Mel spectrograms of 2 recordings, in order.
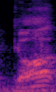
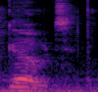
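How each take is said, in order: First: The vowel is short, rhyming with 'got'. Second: The vowel is long, rhyming with 'goat'. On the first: This is how the speaker has always said it. "I've always pronounced it Got" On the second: This is how other people say it. "people would say it's a goat because it looks like one"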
